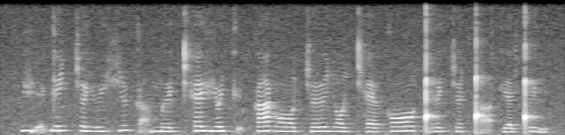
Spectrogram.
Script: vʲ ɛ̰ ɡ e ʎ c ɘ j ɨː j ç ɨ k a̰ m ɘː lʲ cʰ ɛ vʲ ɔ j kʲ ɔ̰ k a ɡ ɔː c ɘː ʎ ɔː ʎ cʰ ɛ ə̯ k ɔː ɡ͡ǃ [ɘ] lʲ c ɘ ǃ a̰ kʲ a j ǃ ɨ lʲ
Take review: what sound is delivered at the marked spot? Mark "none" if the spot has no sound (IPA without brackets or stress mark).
ɘː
